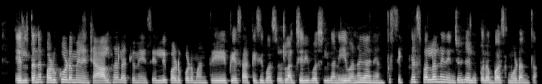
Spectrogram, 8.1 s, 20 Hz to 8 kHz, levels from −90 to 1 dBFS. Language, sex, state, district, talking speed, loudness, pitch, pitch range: Telugu, female, Andhra Pradesh, Anantapur, 200 wpm, -21 LUFS, 185 Hz, 180-210 Hz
